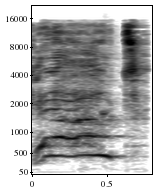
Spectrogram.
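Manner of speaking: put-on muffled yelling. Imitating a character shouting from inside a room at night: muffled shout. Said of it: "you just hear a muffled".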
